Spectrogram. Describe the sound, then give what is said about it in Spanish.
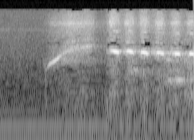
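A whistled imitation of a cricket chirping inside someone's ear: a rising whistle, then six short, evenly spaced chirps in a steady rhythm, moderately loud, with no talking. “Es un grillo es.”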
